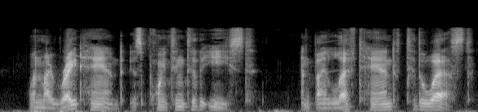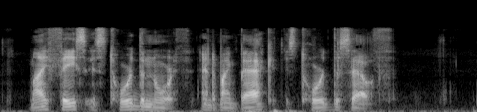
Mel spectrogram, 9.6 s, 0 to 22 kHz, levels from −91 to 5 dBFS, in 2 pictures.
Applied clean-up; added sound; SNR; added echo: neural mask model Resemble Enhance denoiser.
